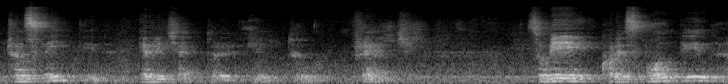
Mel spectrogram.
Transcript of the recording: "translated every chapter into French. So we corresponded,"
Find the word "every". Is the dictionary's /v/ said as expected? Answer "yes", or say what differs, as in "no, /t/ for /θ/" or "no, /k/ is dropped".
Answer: no, /v/ is dropped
